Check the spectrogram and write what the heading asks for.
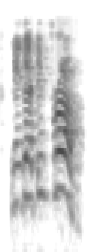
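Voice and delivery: teacher calling out the section title; loud announced heading. Shown as a demonstration. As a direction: announce the new section loudly to the class. Teacher repeats the heading twice.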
